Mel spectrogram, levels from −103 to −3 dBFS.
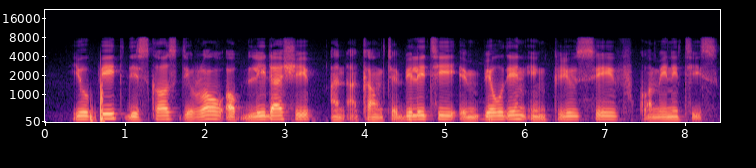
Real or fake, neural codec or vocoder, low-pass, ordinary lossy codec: real; none; none; none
